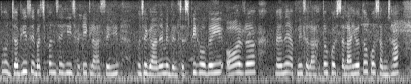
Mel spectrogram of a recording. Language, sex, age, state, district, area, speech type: Urdu, female, 18-30, Uttar Pradesh, Aligarh, urban, spontaneous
